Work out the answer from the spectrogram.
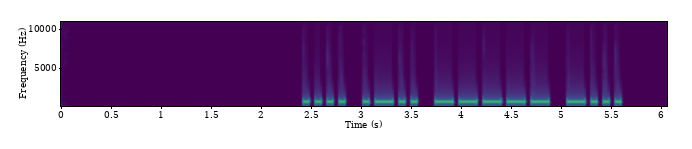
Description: Morse code, heard as a keyed tone, about 20 wpm, 700 Hz. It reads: HL0B
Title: DXCC-100 Call Signs - 4 Characters - Repeated 2x - 20wpm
